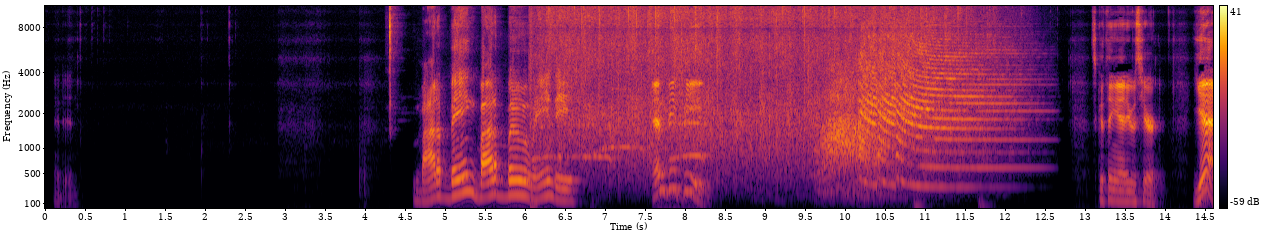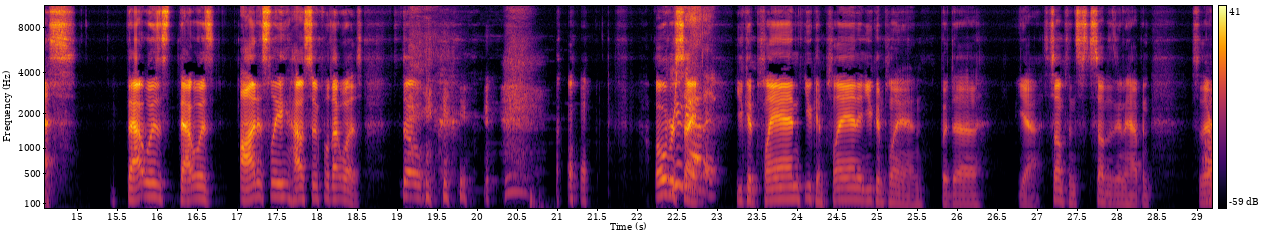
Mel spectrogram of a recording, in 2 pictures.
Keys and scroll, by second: 0.6 BackSpace, 0.7 BackSpace, 1.9 y, 2.3 Return.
